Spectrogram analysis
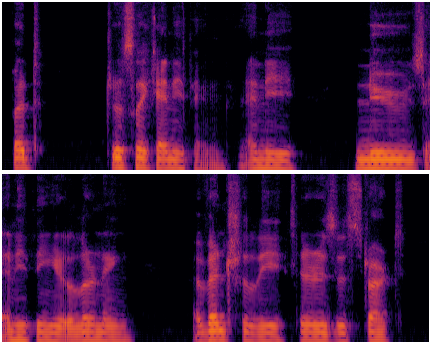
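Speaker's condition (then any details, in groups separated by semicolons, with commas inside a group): Cerebral palsy; present from birth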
